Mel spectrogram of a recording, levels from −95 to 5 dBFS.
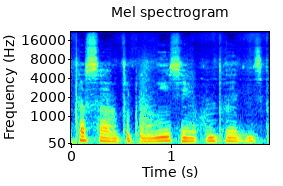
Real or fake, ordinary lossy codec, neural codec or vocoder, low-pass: fake; none; codec, 44.1 kHz, 1.7 kbps, Pupu-Codec; none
